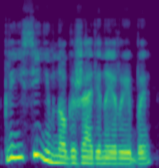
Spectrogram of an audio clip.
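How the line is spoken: Quiet request. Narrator (Russian): Марико тихонько попросила служанку

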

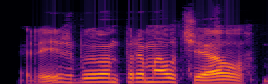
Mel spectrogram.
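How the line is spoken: Muttered. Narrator (Russian): буркнул Коломбани

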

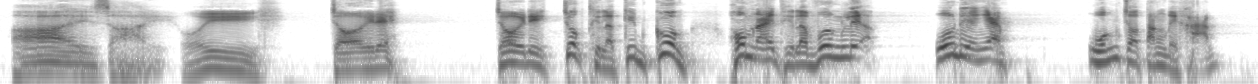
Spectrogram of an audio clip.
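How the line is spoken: Bellowing. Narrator (Vietnamese): Chiến hữu của thằng thổ thì bắt đầu gào lên

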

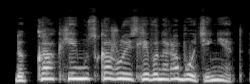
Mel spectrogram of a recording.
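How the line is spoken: Shouting. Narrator (Russian): закричала Полина

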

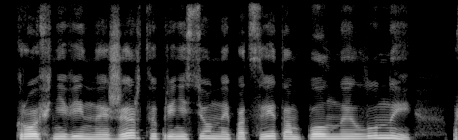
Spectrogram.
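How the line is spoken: Mutter. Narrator (Russian): пробормотал Эрион

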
